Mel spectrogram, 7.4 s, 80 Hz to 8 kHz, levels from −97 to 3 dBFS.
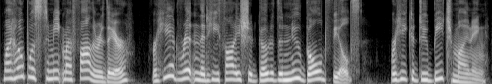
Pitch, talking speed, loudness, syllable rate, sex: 225 Hz, 235 wpm, -15 LUFS, 5.2 syllables/s, female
